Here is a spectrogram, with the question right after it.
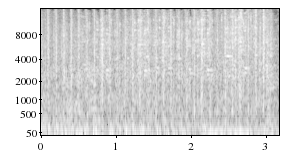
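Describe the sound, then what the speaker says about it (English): A chain gun fires in a video game, a rapid, continuous stream of loud, tightly spaced shots hammering without pause for the whole stretch. "Yes, chain gun."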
